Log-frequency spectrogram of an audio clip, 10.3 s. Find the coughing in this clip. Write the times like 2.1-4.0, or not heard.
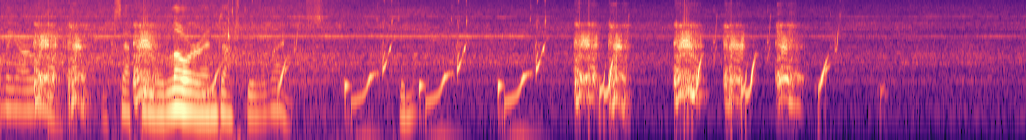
0.3-1.6, 5.7-8.1.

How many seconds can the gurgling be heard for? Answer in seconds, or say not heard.
7 s.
